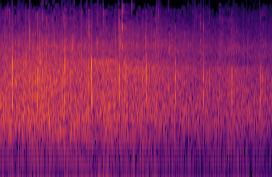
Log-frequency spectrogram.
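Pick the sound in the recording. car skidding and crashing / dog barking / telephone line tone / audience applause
audience applause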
